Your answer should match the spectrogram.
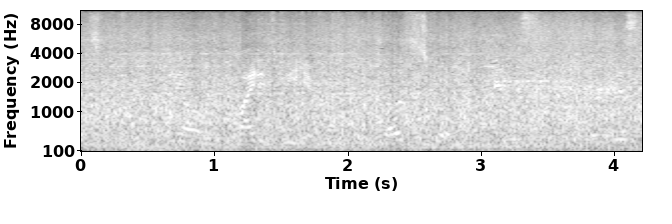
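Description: Warehouse conveyor system running: a steady, dense mechanical rumble and rattle of rollers and belts.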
